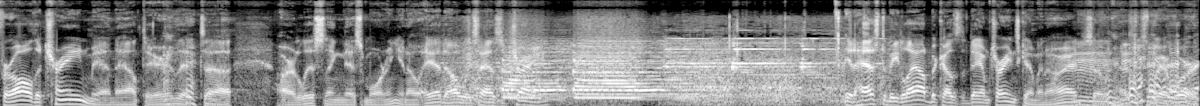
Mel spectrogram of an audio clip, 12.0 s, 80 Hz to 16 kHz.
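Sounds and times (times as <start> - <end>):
train horn: 4.4 - 8.0.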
